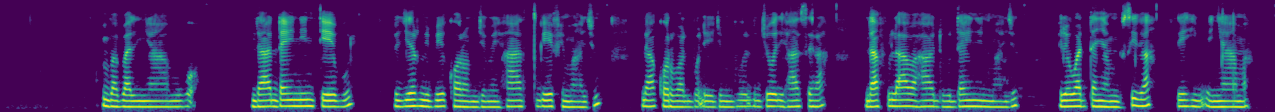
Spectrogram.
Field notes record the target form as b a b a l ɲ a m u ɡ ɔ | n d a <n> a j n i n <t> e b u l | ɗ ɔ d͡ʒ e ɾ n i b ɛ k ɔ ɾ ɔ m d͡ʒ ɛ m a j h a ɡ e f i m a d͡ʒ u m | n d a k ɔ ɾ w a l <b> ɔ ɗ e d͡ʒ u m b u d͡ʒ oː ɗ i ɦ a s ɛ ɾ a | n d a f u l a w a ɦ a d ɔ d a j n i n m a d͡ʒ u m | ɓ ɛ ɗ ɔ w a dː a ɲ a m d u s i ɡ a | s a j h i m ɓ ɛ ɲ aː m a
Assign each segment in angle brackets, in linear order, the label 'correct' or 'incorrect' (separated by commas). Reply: incorrect, correct, correct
